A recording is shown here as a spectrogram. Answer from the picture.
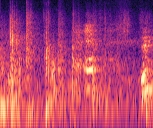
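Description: A quick run of thumps and taps of shoes on the stage floor as actors run across it, the loudest right at the start and several lighter ones following.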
